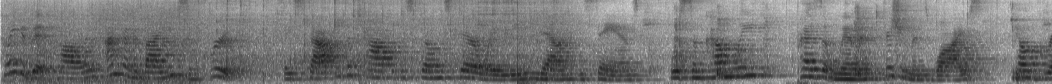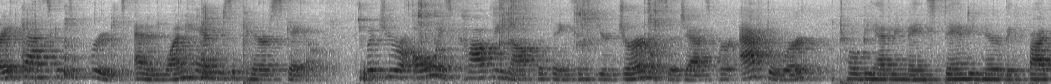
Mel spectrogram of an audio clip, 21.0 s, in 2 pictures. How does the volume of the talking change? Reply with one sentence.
The loudness of the talking stays about the same.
